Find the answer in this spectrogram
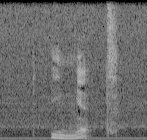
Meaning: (determiner) neuter singular of ingen; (pronoun) synonym of ingenting (“nothing”)
- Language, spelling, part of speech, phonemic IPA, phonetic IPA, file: Swedish, inget, determiner / pronoun, /ˈɪŋˌɛt/, [ˈɪŋːˌɛ̂t], Sv-inget.ogg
